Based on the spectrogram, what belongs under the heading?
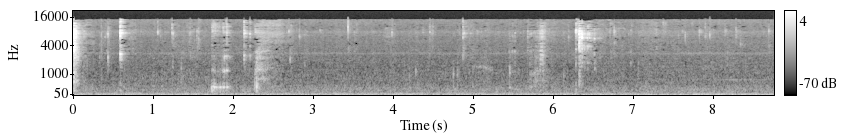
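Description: Close-miked chewing of a mouthful of spaghetti, with a few short sharp clicks of a metal fork and spoon against a ceramic plate as more pasta is twirled.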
